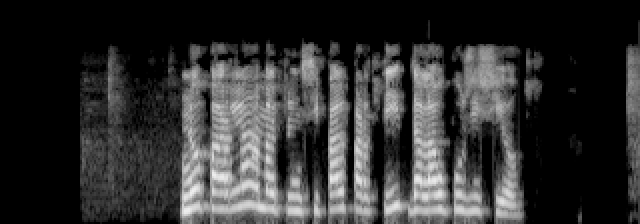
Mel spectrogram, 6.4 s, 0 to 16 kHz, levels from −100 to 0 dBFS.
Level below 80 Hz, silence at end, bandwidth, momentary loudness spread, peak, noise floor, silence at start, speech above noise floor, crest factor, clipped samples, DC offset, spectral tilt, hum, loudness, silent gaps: -62 dBFS; 0.05 s; 7.8 kHz; 9 LU; 0 dBFS; -67 dBFS; 1.8 s; 51 dB; 18 dB; under 0.1%; under 0.1%; -3.5 dB/octave; none; -16 LUFS; 5.44-5.68 s, 5.82-6.26 s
